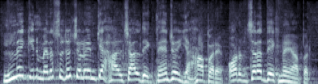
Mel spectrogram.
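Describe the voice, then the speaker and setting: A man giving casual, joking commentary over footage of his own mobile game match. He speaks at an ordinary pitch and keeps addressing viewers as brothers. Faint music plays under his voice. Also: sing-song, fast talker. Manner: chatty, teasing, keeps saying "bhai sahab".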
